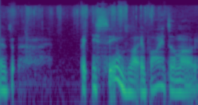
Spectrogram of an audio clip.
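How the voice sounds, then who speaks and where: The recording is dry and close, with no echo. A man talks at a fairly quick pace in a dark, mellow tone. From Hungary. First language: Hungarian. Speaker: podcaster. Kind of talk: casual monologue. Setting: in a car. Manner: halting.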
